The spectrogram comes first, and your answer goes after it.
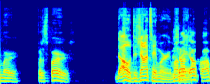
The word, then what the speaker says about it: Dejounte: no Deontay Murray for the Spurs. Oh, DeJounte Murray. My DeJounte, bad. I'm pronouncing it.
